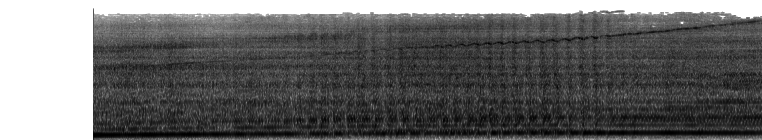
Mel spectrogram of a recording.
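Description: A truck's turbo whines, rising steadily in pitch.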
